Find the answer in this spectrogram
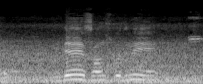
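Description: A person speaking in a language the recogniser did not transcribe, over a steady low background rumble.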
